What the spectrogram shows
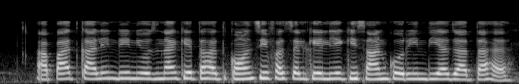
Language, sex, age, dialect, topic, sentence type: Magahi, female, 31-35, Southern, agriculture, question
